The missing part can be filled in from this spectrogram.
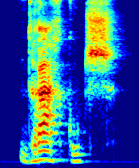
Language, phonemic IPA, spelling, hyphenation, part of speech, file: Dutch, /ˈdraːx.kuts/, draagkoets, draag‧koets, noun, Nl-draagkoets.ogg
- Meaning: litter (portable bed or couch used as a mode of transport)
